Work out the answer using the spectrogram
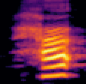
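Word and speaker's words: حاء: eating something very spicy the closest English counterpart to the sound is H the only difference is that it comes from a point deeper down in your throat just like this try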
